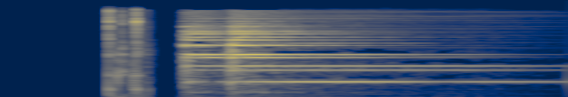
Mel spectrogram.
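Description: A quick double mouse click, then a bright bell ding that rings out and fades: the stock sound effect of a subscribe-button animation, the cursor clicking the notification bell.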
